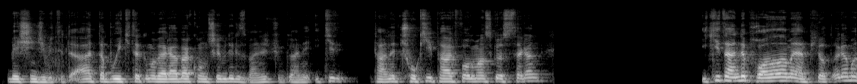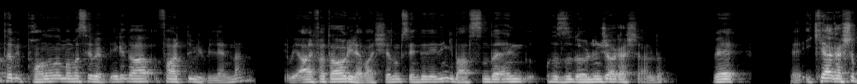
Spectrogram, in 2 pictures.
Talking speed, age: 170 wpm, 30-49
